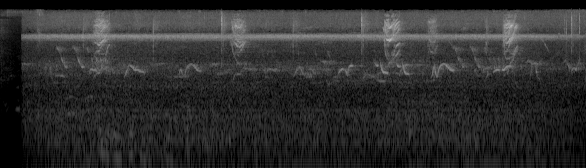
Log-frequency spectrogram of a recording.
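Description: Forest ambience: birds giving repeated short, curving whistled chirps, with a few higher sweeping calls about every two seconds, over a steady high-pitched insect drone.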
